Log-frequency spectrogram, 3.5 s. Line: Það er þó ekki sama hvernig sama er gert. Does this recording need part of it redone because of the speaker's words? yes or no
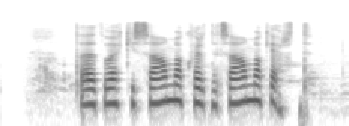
no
